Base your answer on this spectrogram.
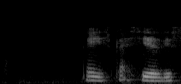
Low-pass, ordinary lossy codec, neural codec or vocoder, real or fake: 7.2 kHz; MP3, 24 kbps; codec, 16 kHz, 0.4 kbps, LongCat-Audio-Codec; fake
